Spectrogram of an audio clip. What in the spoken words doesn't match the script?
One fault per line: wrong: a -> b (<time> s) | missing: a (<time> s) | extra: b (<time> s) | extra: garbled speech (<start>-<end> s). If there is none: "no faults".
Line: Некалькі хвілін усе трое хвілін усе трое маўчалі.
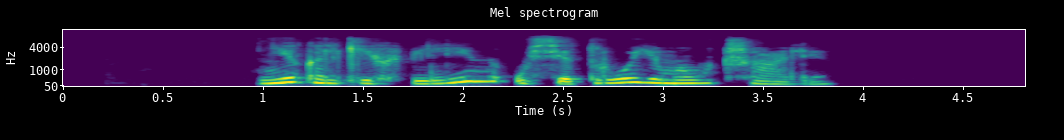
missing: хвілін усе трое (3.0 s)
